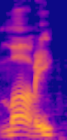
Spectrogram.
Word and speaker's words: Lamy: from down in veracruz he says it's pronounced like mommy it's l-a-m-y these are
